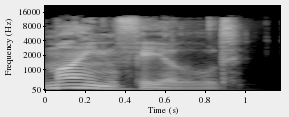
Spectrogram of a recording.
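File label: "minefield", British English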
